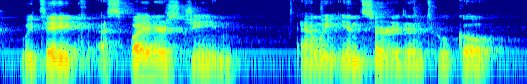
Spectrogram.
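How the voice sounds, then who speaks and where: Against audible room echo, a man talks at a moderate pace with a fairly low pitch. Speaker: science teacher. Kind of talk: lecture. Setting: screencast. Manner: casual, halting.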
